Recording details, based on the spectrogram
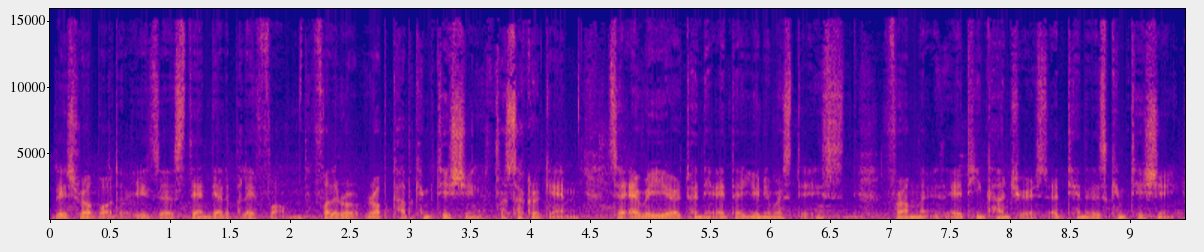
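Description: A man's voice: lowish voice, completely flat delivery, fairly quick, gravelly. A man with a Chinese accent explaining things in an interview in hesitant, non-native English. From China. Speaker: robotics company representative. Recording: noisy recording at a public event.

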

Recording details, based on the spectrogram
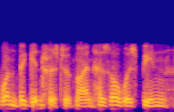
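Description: A man's voice: fairly low pitch, fairly even intonation, a little fast, husky, no room sound, phone-quality sound. A man in his eighties with a Scottish accent, a poet reading his work and talking about it in an interview. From Northern Ireland. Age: 80s.

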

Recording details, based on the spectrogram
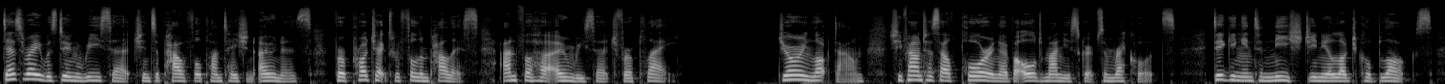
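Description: A woman reporter and podcast host giving steady, clear scripted narration. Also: low-pitched, moderate pace, dry recording, clean studio sound.

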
